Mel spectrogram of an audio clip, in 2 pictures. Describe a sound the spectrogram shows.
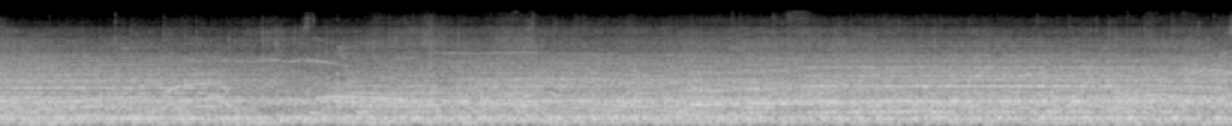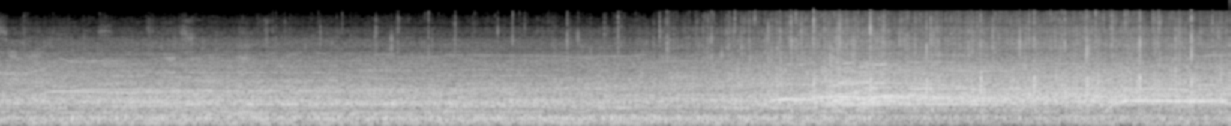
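A huge stadium crowd murmurs and chatters outdoors.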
